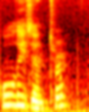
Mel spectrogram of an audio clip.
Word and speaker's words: horizontal: 명사일 때랑 형용사일 때랑 발음이 달라질 때 수평선, 지평선 할 때는 horizon이라고 읽고 이렇게 tal이 붙어서 형용사가 되면은 horizontal 이렇게 됩니다.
